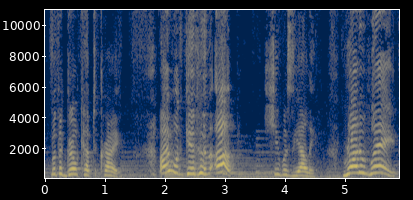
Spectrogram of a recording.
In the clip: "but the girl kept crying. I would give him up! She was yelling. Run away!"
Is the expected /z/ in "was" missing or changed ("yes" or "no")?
no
